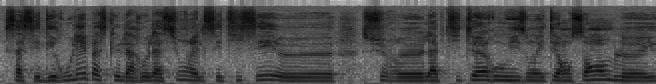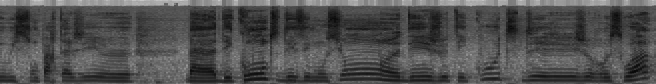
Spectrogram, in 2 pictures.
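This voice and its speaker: Cultural centre staffer, mellow tone, halting speech full of fillers. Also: medium pitch. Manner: hesitant, many fillers. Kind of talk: radio interview.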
